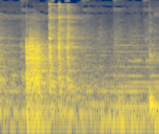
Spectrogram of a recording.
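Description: A short clatter of kitchen utensils about half a second in, followed by a few light clicks, over faint background music.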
